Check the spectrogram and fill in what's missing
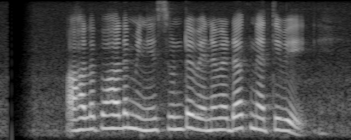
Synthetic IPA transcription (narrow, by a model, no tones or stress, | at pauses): a̰ɦɐləpaɦaləminisːuɳʈəʋenəʋæɖaknæt̪iʋej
